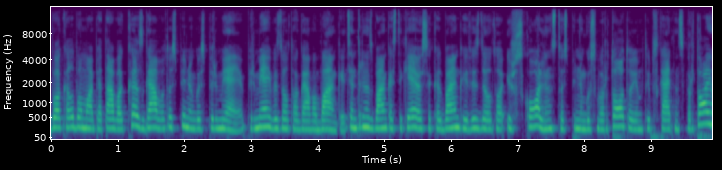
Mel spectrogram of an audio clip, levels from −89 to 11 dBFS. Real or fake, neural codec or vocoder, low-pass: real; none; 14.4 kHz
